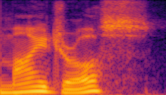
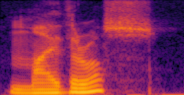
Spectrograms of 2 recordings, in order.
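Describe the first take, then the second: First: The middle consonant is a hard d sound. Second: The middle consonant is a soft th sound. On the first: The speaker calls it wrong. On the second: The speaker calls it right.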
